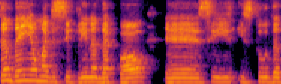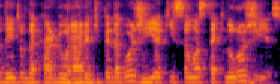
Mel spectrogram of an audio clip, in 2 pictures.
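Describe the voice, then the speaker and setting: A somewhat breathy voice with a São Paulo accent at a fairly slow pace. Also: man. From Brazil, São Paulo. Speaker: teacher. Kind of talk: lecture. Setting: online webinar.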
